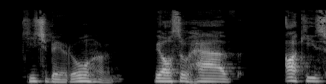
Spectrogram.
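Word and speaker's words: Kishibe: Next is the character Kishpe. Kishpe. Kishpe. Kishpe. Another whispered vowel there, the shi.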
